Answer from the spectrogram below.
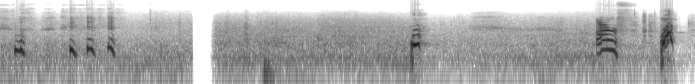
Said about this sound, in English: Stop barking and swim with them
